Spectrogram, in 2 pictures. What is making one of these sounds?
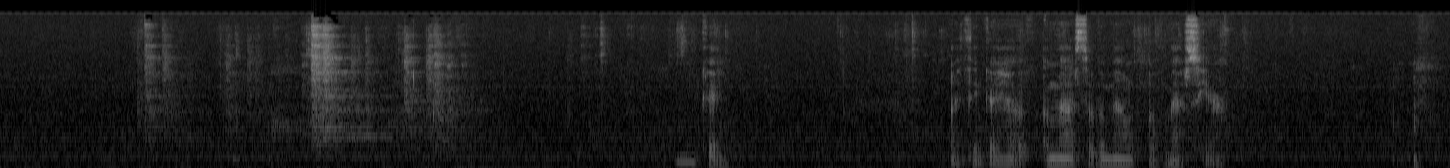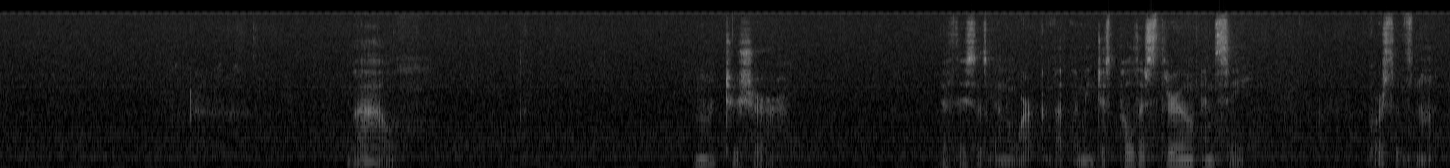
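Small glass beads click softly against each other.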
